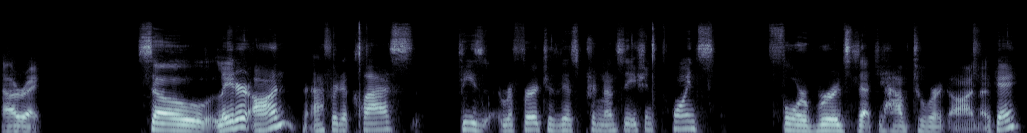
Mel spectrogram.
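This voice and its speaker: In a one-to-one English speaking lesson, a male tutor with a medium-pitched voice talks slowly and expressively. He explains each correction step by step, pausing to ask "okay?" to make sure the student follows.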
